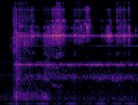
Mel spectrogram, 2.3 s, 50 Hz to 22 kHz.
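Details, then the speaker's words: 2010 Ford F-150 V8, pulleys removed at 335,000 miles: loose pulley spun by hand gives a dry, gritty metallic rattle with a thin ringing tone from a worn bearing. It caused noise at cold morning starts. Idler, tensioner pulley and belt replaced. "little worse much worse and this uh this is my king culprit that's what I could hear in the morning"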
